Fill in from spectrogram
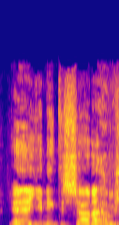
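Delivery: loud, high, hammed-up Italian accent; botched French-turned-Italian accent. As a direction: imitate an exasperated doctor in a bad Italian accent. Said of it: "I don't know why I did Italian".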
